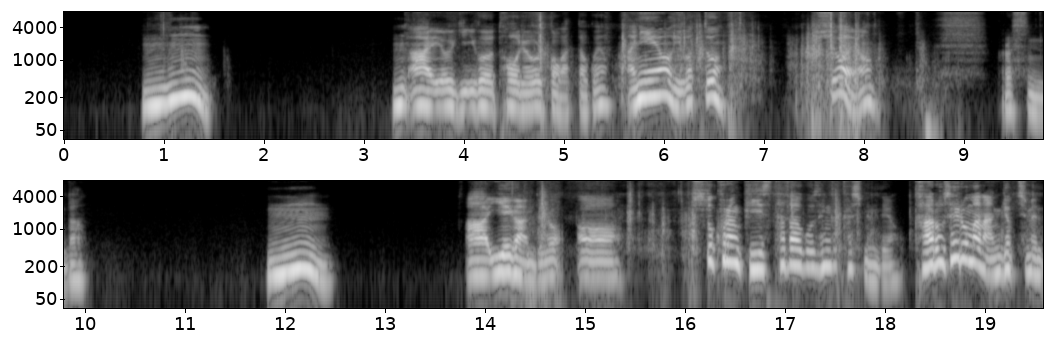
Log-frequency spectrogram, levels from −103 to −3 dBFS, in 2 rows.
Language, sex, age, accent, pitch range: Korean, male, 20-39, native, 115-160 Hz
